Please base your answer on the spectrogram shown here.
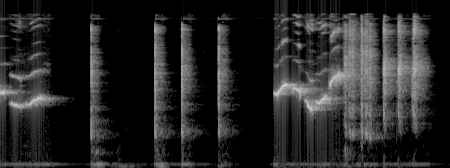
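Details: A female white-rumped shama in breeding condition calls the male: a falling whistle, a series of dry clicks, then a wavering whistle running into quick high twittering and more clicks.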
